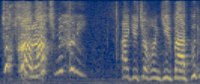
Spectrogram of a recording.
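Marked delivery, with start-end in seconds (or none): 0.0-1.2 sharp, higher and louder rebuke; mother furious at her daughter's refusal; angry scolding. Acted. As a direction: slap her down with the words.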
